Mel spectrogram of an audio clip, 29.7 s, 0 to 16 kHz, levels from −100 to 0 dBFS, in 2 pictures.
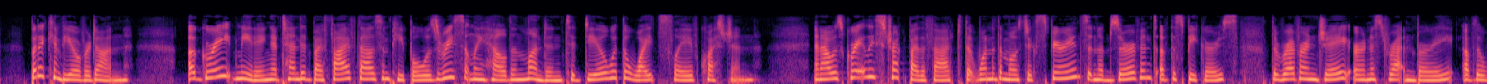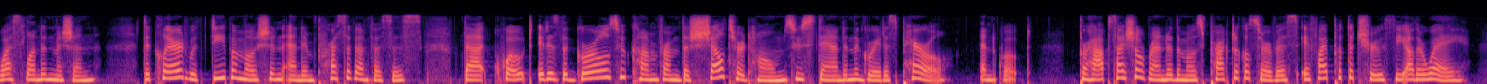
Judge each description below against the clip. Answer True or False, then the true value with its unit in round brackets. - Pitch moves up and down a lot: False (3.8 semitones)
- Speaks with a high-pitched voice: True (220 Hz)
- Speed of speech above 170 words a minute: True (190 wpm)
